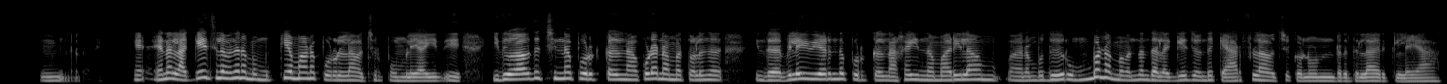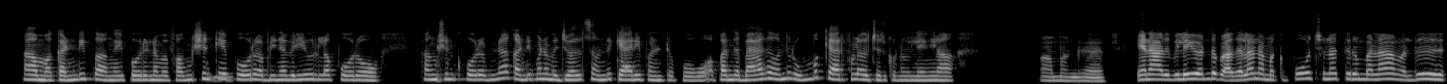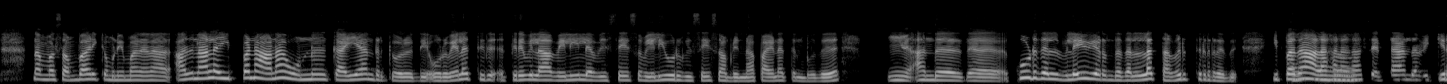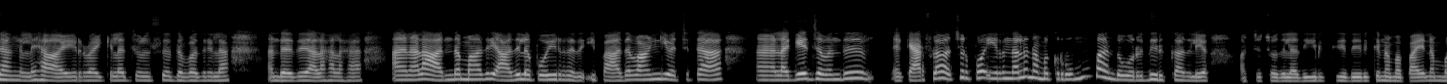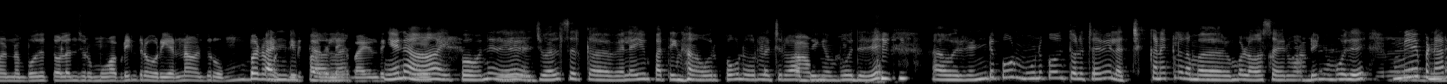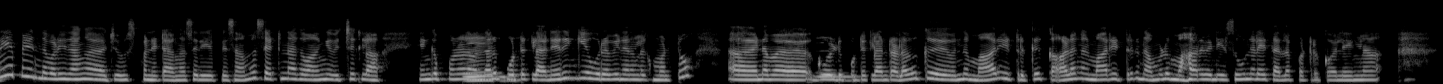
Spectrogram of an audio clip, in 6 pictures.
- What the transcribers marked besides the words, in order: other background noise; in English: "லக்கேஜில"; in English: "லக்கேஜ"; in English: "கேர்ஃபுல்லா"; in English: "ஜூவல்ஸ"; in English: "கேரி"; in English: "கேர்ஃபுல்லா"; drawn out: "ஆ"; in English: "ஜூவல்ஸு"; in English: "லக்கேஜை"; in English: "கேர்ஃபுல்லா"; in English: "ஜூவல்ஸ்"; laugh; drawn out: "ம்"
- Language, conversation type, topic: Tamil, podcast, சாமான்கள் தொலைந்த அனுபவத்தை ஒரு முறை பகிர்ந்து கொள்ள முடியுமா?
